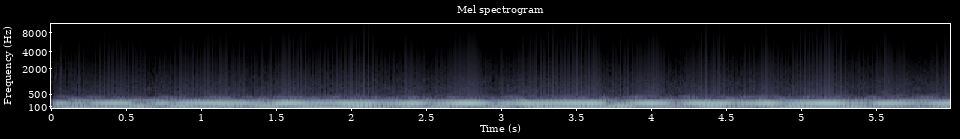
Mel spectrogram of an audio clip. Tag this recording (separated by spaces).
unglitch unraged dub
